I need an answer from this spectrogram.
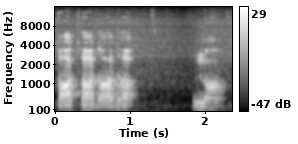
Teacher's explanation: যেখানটায় লাগছে ন বলার সময় বা ত বলার সময়, সেই সেই অংশটাকে বলা হয় দন্ত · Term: দন্তন্য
